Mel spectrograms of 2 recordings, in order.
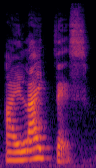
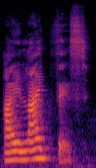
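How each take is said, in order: No difference in how they are said.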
